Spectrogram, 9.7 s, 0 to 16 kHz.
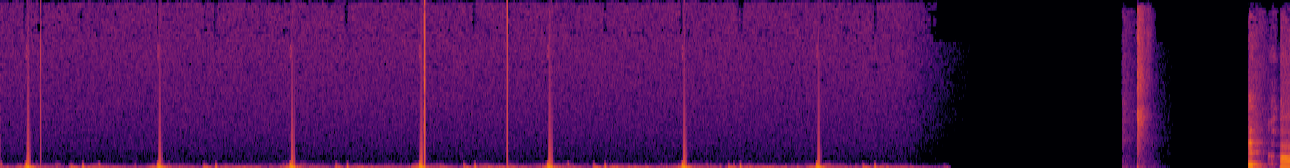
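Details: Mid-diastolic murmur of mitral stenosis in a cardiovascular short-case teaching demonstration: sharp, loud first heart sounds at about 60 a minute, with a low rumbling murmur filling the gaps between beats.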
